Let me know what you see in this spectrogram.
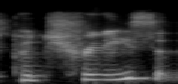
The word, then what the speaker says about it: Patrease: My handle is Patrice the Coach.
